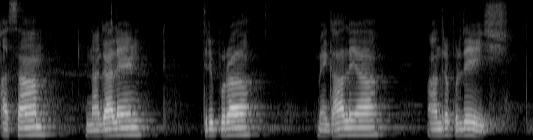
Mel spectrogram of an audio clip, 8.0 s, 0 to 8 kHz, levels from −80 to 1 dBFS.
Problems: none marked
